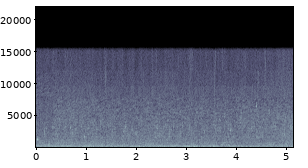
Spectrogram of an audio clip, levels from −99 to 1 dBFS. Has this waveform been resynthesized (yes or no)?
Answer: no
